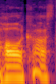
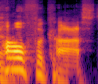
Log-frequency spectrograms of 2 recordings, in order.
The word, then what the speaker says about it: Holocaust: Holocaust. You got to pronounce it with the L, I think. Yeah. The L has to be pronounced.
